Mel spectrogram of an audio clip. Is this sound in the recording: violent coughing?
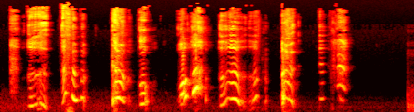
yes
